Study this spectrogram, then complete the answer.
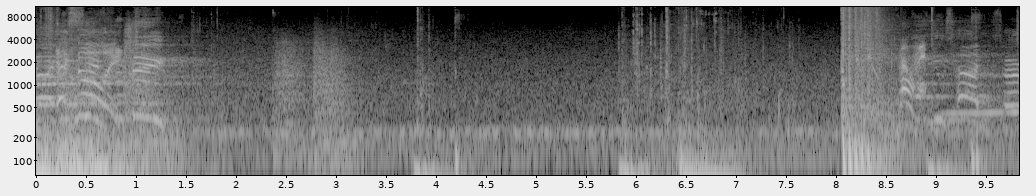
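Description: Gunfire in a Far Cry 5 firefight: scattered bursts and loud shots crack through the scene, some close and sharp, with shouted voices heard between them.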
